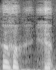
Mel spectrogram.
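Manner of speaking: short high laugh of glee; delighted high giggle. Acted. Scrooge laughing at the parrot, high giggle. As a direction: giggle like a child.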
